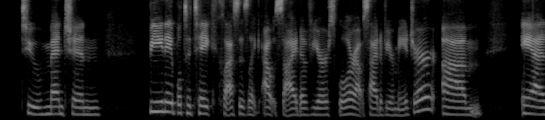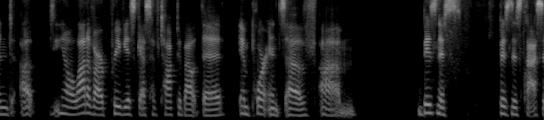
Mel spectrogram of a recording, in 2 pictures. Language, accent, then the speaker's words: English; Ithaca, New York, United States; I grew up in Ithaca and I went to school at SUNY Geneseo, which is just outside of Rochester.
